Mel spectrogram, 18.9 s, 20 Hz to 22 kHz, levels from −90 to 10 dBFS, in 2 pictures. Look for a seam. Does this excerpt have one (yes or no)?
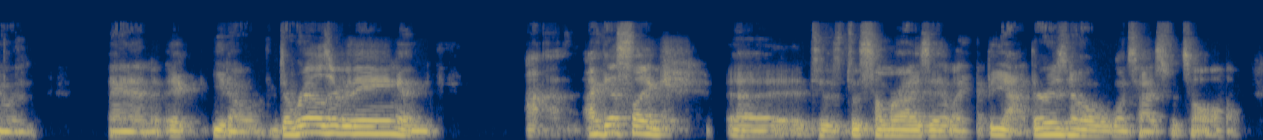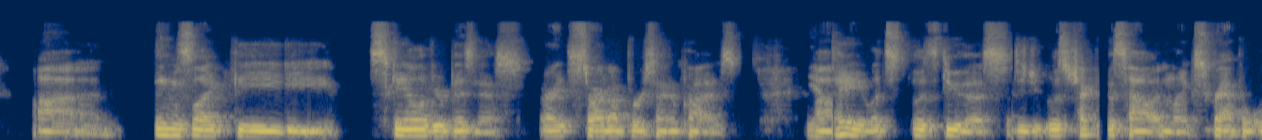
yes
